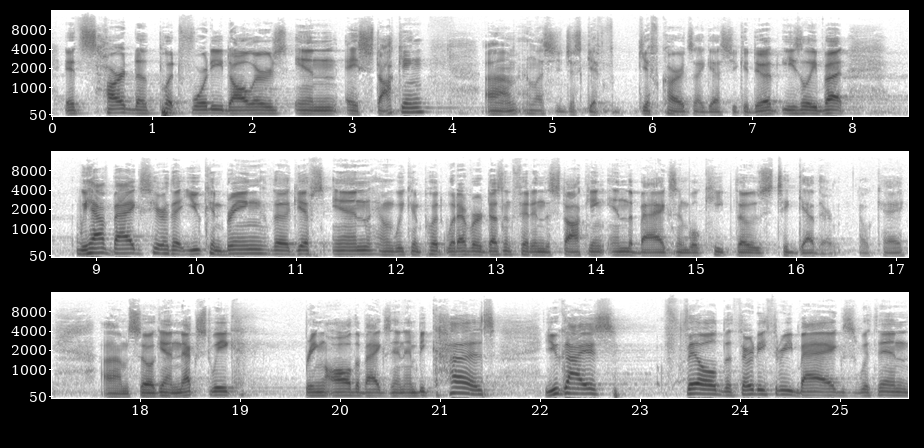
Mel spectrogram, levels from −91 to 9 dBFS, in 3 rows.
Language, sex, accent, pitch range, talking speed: English, male, American, 95-125 Hz, 170 wpm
